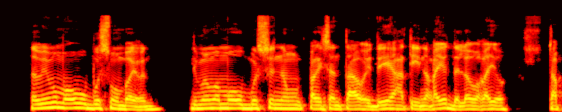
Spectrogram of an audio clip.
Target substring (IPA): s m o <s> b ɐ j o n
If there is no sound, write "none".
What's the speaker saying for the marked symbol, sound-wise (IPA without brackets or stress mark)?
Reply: none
